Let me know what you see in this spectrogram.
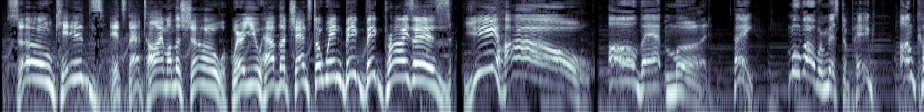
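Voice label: American English, toys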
